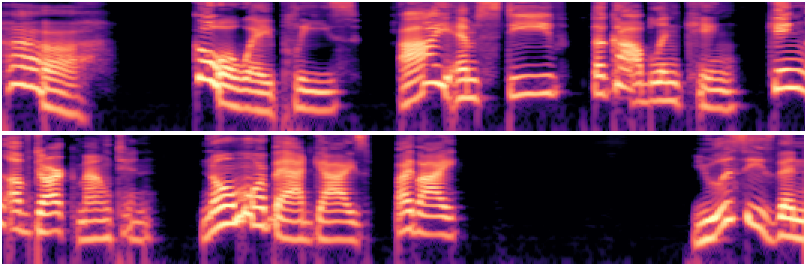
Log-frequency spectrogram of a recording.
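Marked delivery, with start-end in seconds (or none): 0.0-8.4 high goblin voice, tired and firm; a little Goblin King shooing off a pest; weary goblin king. Acted. Goblin King dismisses the wizard.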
